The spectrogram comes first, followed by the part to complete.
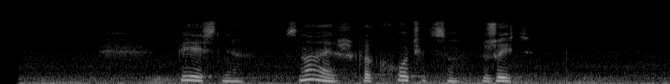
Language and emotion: Russian, sad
